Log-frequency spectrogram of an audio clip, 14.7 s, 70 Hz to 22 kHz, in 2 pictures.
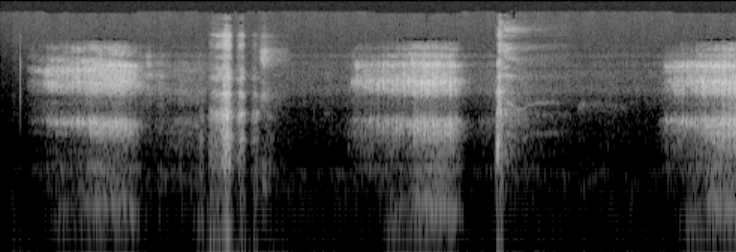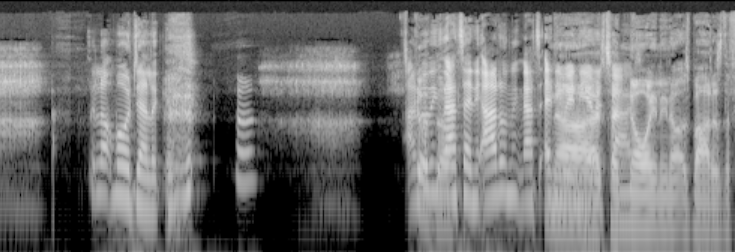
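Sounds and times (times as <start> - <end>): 
woman snoring with long rasping breaths: 0.3 - 1.4, 3.5 - 4.7, 6.6 - 8.0, 9.0 - 11.9
speech: 8.3 - 9.4, 11.5 - 14.7.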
